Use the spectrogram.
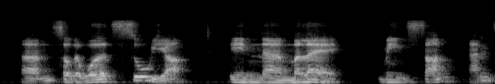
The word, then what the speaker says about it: Suria: So the word Surya in Malay means sun, and sun is right in the center of the Malaysian flag.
